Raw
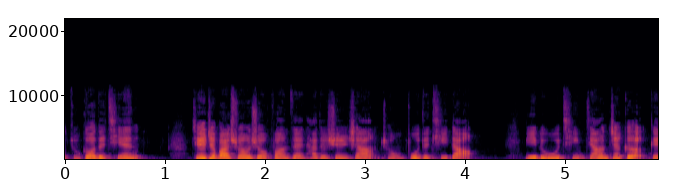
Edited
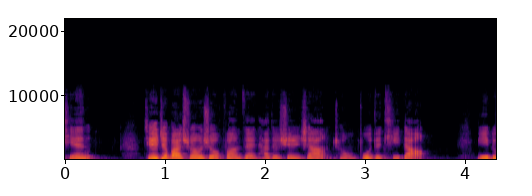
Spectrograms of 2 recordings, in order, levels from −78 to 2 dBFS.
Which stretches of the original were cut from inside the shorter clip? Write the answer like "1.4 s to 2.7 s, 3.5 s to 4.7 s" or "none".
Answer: none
